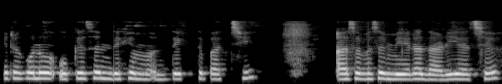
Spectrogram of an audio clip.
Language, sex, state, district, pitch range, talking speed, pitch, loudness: Bengali, female, West Bengal, Paschim Medinipur, 245-275 Hz, 130 wpm, 255 Hz, -14 LUFS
